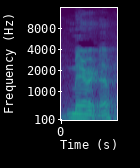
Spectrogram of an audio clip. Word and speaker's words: Merida: Meridia. – Who's that? Where's she from? – It's Merida. I mispronounced. What did I say? Meridia? – Meridia. – Yeah, that's hilarious. – And Merida? – Merida from Brave.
